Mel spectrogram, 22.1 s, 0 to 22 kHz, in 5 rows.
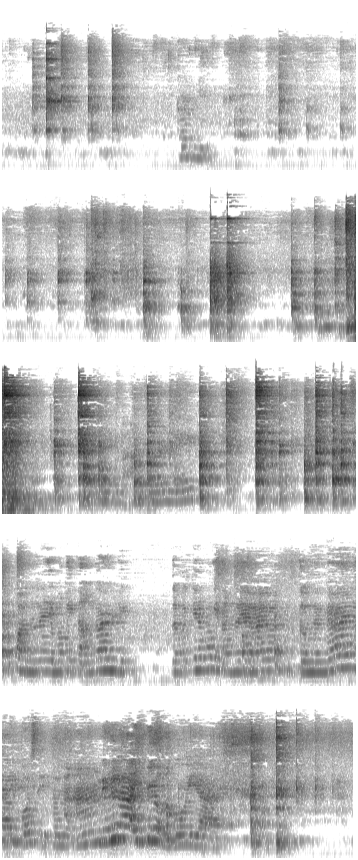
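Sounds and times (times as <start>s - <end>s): spoon knocking against cooking pot: 3.4s - 13.5s.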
